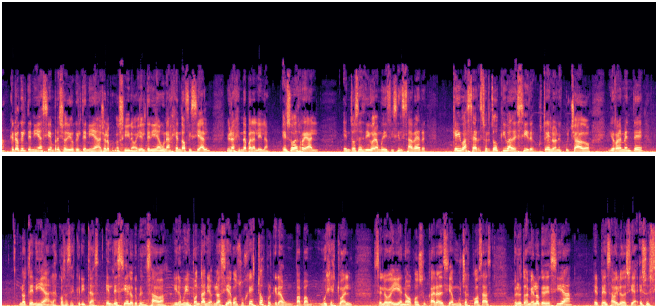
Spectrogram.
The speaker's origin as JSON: {"language": "Spanish", "country": "Argentina", "said": "Creo que es parte de lo que somos también los argentinos."}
